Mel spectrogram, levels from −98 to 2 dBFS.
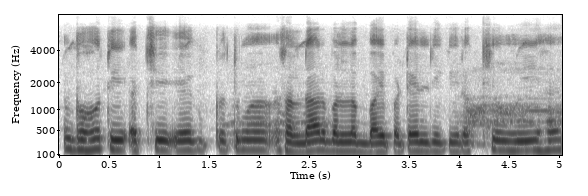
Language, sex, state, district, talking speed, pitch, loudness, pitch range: Hindi, male, Bihar, East Champaran, 155 wpm, 150 Hz, -24 LUFS, 140-155 Hz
